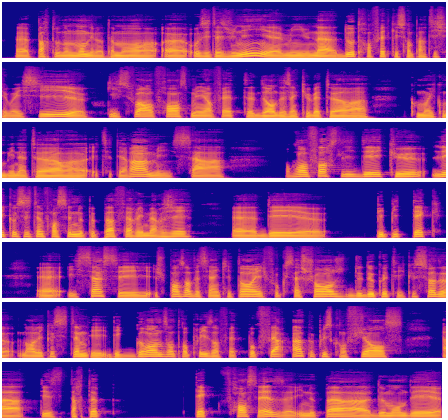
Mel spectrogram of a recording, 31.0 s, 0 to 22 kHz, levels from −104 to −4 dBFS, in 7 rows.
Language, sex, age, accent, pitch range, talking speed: French, male, 20-39, French, 95-115 Hz, 200 wpm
